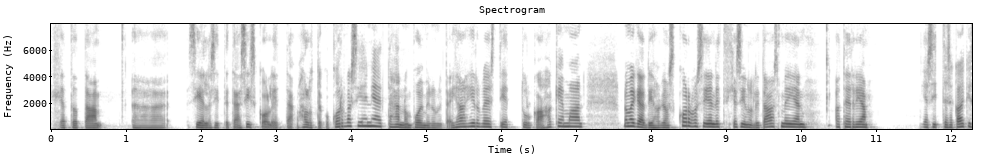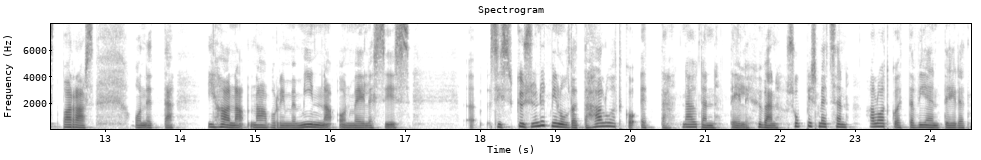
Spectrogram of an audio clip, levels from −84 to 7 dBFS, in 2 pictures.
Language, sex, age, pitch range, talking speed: Finnish, female, 30-49, 155-210 Hz, 145 wpm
